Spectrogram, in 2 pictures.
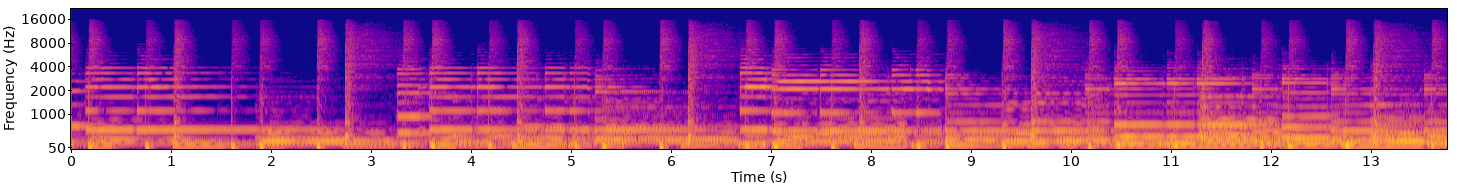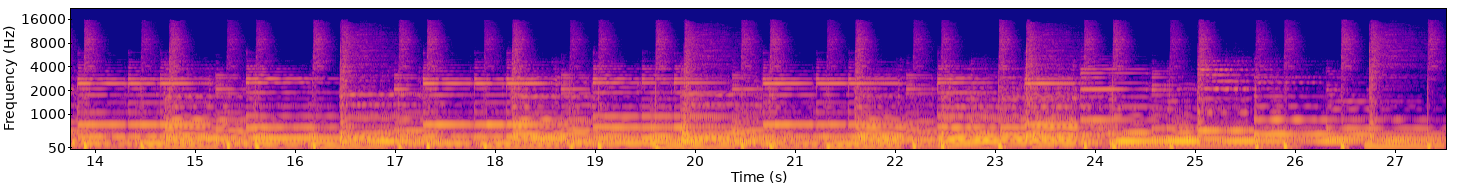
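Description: Epiphone Sheraton semi-hollow electric guitar playing a slow jazz-blues instrumental passage in picked notes and chords.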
